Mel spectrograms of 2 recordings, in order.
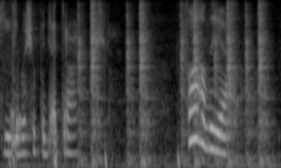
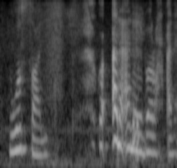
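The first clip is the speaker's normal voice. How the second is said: normal talking voice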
